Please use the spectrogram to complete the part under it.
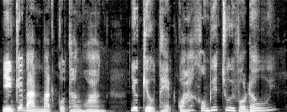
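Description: Woman voicing a young female coworker, gossipy, blunt, slangy, low voice. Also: lively intonation, fast talker, darkish tone. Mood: scornful.

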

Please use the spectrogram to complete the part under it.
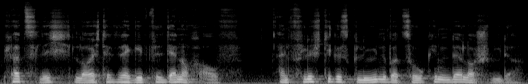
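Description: A man reading an audiobook aloud in steady storytelling narration, with small slips now and then. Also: lowish voice, moderate pace, breathy edge. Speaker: audiobook reader.

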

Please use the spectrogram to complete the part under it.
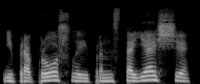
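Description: A woman's voice: low voice, steady tone, moderate pace, darkish tone, no echo, clean studio sound, lightly acted. A woman reading the part of an eager, chatty young woman who believes in a shaman. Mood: eager chatter.

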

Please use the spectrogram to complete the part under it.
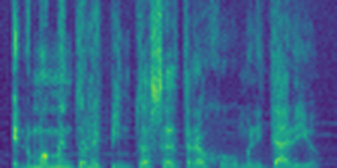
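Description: A man's voice: high voice, very animated, rapid-fire, darkish tone, dry recording. A man hosting a radio show, chatting casually about music in a rambling, explanatory way full of hesitations. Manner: rambling, explanatory, many "eh" fillers.

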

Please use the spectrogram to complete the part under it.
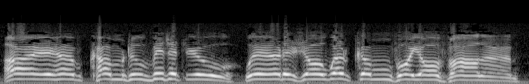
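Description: A man voicing a huge, mocking male fire giant, the father of chaos, with a slow, booming, taunting delivery. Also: no echo, highs cut off. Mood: triumphant.

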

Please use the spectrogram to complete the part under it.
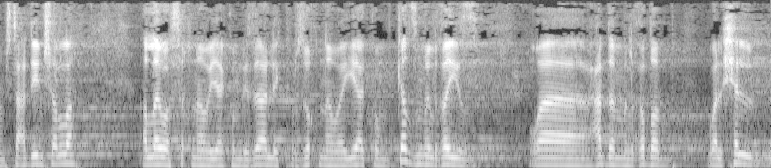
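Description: A man preaching a sermon in a mosque, telling stories animatedly and acting out the quotes. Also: medium pitch. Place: mosque hall. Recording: echoey mosque hall, dull lo-fi sound.

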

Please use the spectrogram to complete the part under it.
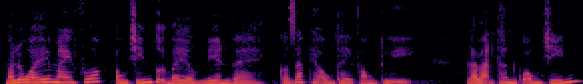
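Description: Here is a stern elderly grandmother from a spoken ghost story, heavy with warning as she scolds the family. Her voice sits at a middle pitch and stays near the reader's own, a woman reading her part. The recording is dry and close. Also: normal speed, warm tone, no echo, natural voice. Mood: grave.

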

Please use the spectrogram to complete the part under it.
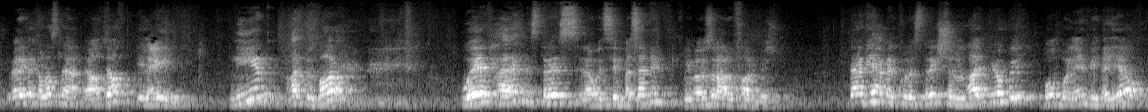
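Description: In a classroom lecture, a young Egyptian-accented tutor keeps quizzing his students with question after question. His voice sits high, with slight background noise, and the echoey room makes him sound far off.

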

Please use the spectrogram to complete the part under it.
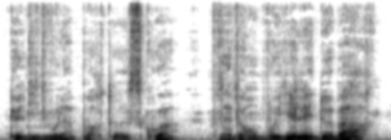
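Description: A man reading a novel aloud, voicing a shrewd, melancholy old bishop and former musketeer who speaks in a measured, guarded way. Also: on the low side, mellow, slightly rough.

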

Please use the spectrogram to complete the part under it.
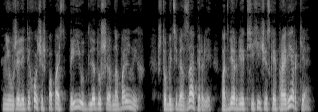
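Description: A man voicing a bitter older historian in an audiobook reading, speaking slowly and cuttingly with harsh contempt. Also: expressive, mellow, slightly rough. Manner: low, slow, cutting, then furious.

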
